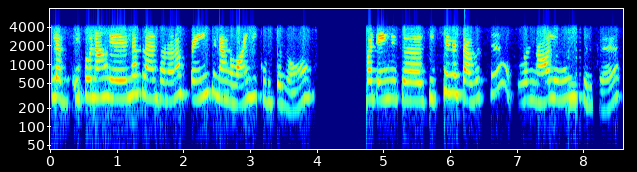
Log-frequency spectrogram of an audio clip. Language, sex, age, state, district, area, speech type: Tamil, female, 45-60, Tamil Nadu, Kanchipuram, urban, conversation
